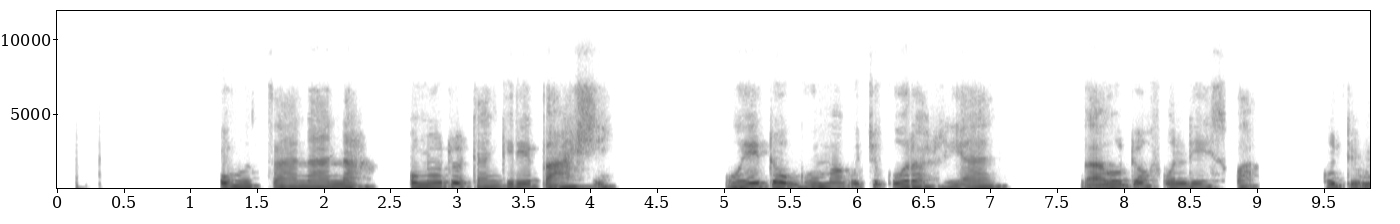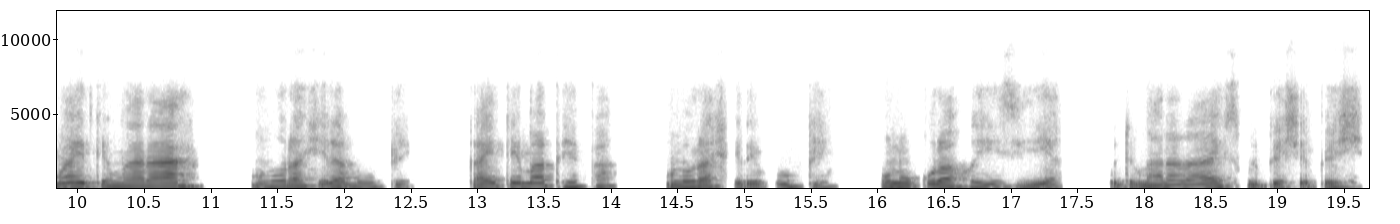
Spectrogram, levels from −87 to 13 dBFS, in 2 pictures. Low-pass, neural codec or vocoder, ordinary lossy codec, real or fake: 7.2 kHz; codec, 16 kHz, 4 kbps, X-Codec, HuBERT features, trained on balanced general audio; Opus, 16 kbps; fake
